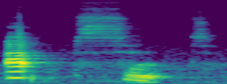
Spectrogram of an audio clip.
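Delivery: "Absent" with a bursting ab and swallowed sunt; punchy ab. Shown as a demonstration. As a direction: explode the ab of "Absent". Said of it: "c'est ab qui explose". ("Absent" avec ab qui explose)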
